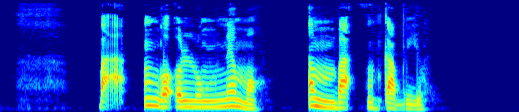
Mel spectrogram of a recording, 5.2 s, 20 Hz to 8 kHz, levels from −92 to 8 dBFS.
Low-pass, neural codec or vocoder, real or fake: 7.2 kHz; none; real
